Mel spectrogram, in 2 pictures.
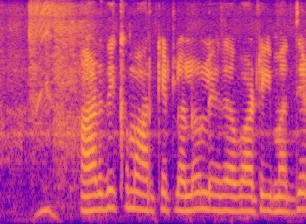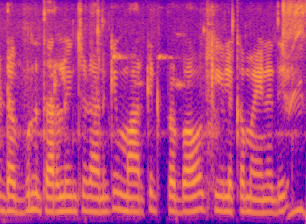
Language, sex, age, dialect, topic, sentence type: Telugu, female, 31-35, Telangana, banking, statement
